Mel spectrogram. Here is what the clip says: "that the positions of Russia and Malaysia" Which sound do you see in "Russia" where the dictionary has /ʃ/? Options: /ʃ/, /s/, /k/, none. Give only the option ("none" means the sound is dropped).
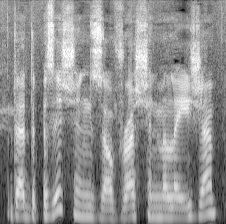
/ʃ/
